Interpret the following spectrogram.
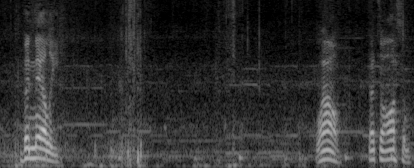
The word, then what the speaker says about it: Benelli: you are well no it's spelled a certain way and it's holy but it's Italian right so Benelli wow that's awesome it's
